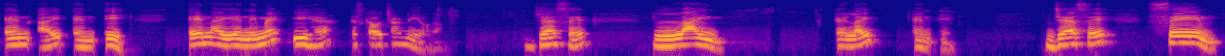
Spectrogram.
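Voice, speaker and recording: Slow, repetitive male teacher. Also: on the high side, darkish tone, dull audio. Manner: slow, repetitive, drawing out example words. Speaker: English pronunciation teacher. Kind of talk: explanatory lesson to viewers.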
